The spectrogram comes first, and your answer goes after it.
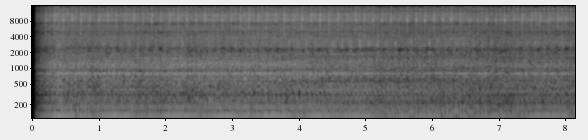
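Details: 2007/2008 VW Gol G4 at idle; a light, uneven ticking knock of about two or three per second over the engine hum. The source is unclear.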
